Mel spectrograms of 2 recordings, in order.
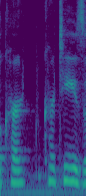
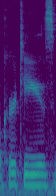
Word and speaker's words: Curtiz: And I think it's really funny because I know his name is Michael Curtiz, but his biographer at TCM Fest was calling him Michael Curtiz because he says that's how it should be pronounced. Because Michael Curtiz made up his name. He's Hungarian, and that's like his Americanized name. And that's how he would say it. But he's like, but based on like what it was, I guess, in Hungary and what it should be Curtiz.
